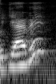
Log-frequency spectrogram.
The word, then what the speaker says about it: Yahvé: La gran mayoría de los eruditos, tanto cristianos como hebreos, cree que el nombre se pronuncia como Yahvé.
